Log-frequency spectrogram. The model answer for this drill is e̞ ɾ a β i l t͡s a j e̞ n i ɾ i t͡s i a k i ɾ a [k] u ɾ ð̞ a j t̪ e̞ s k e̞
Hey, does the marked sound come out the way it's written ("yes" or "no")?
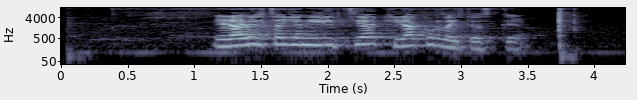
yes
